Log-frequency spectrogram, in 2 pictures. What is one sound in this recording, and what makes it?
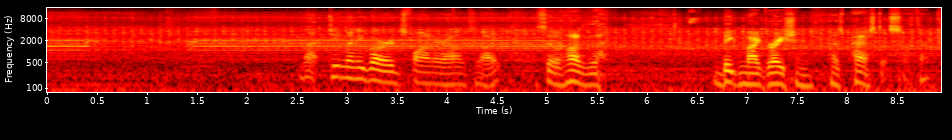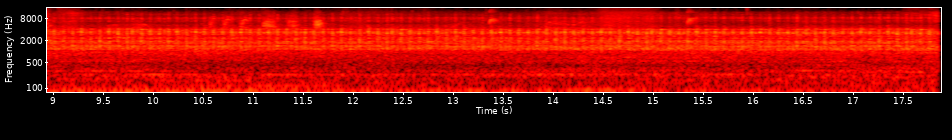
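A model train rumbles softly along its track.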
